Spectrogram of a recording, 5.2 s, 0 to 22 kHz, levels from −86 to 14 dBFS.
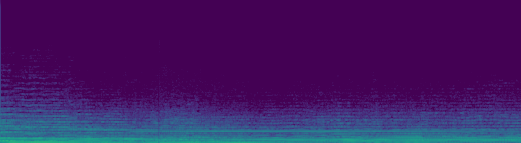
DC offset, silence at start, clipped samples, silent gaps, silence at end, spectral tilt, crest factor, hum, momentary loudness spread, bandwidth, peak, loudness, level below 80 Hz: under 0.1%; 0 s; under 0.1%; none; 0 s; -8 dB/octave; 14 dB; none; 8 LU; 7.8 kHz; -16 dBFS; -32 LUFS; -44 dBFS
